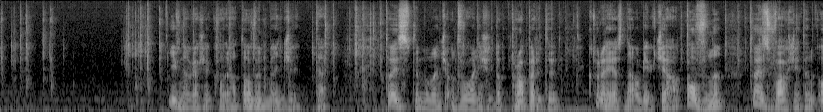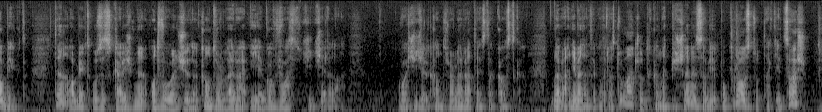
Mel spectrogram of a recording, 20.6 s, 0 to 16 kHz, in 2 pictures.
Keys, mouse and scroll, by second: 0.0-0.5 typing, 1.5-4.6 typing, 5.9 shift+Left, 6.1 shift+Left, 6.2 shift+Left, 8.4 Right, 8.8 Left, 9.1 Left, 12.7-15.9 drag, 17.5 click, 19.3 Home.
